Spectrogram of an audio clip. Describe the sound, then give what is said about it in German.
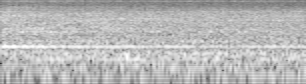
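A hair dryer, used by a doctor in a private clinic to dry a plexiglass slide holding a blood sample for a malaria test, blows in a steady, unbroken rush of airy noise with a faint whining hum, holding at a constant loudness throughout with no voices. “Der Arzt föhnt die Plexiglasscheibe mit der Blutprobe.”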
